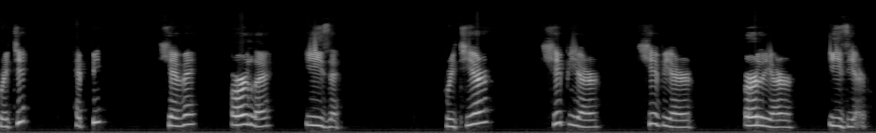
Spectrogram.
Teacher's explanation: You see where the stress is in all of these adjectives? On the first syllable.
